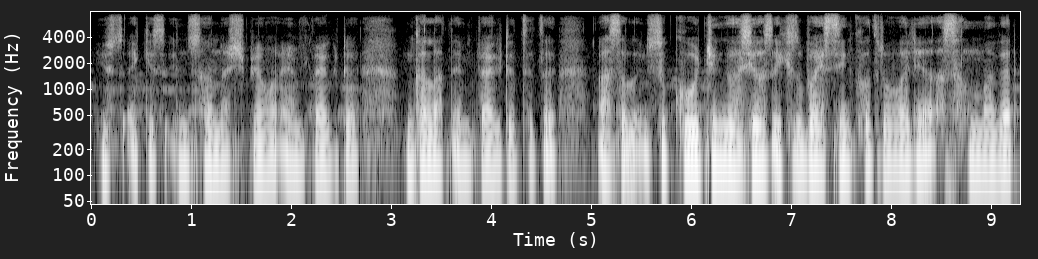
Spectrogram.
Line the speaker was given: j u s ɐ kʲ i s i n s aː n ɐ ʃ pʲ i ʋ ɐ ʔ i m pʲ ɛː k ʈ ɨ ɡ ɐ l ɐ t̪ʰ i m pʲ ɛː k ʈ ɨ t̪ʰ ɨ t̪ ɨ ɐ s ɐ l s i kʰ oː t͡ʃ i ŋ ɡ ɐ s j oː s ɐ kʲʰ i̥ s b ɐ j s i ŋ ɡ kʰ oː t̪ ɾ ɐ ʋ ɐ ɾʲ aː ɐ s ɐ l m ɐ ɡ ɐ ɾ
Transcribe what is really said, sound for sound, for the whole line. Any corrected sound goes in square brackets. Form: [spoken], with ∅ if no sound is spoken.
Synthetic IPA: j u s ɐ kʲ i s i n s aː n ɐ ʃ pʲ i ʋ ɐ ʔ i m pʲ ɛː k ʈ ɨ ɡ ɐ l ɐ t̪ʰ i m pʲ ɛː k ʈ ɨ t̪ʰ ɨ t̪ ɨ ɐ s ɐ l s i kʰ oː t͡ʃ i ŋ ɡ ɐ s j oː s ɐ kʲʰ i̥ s b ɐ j s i ŋ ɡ kʰ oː t̪ ɾ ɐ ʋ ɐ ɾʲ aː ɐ s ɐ l m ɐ ɡ ɐ ɾ

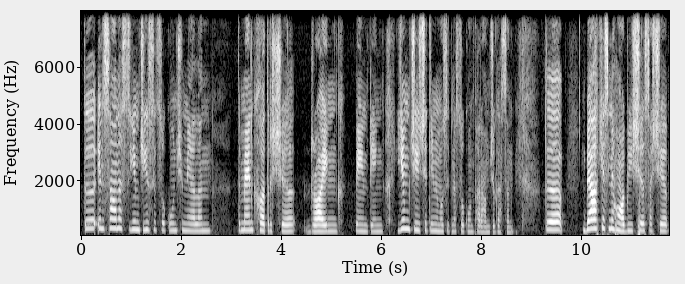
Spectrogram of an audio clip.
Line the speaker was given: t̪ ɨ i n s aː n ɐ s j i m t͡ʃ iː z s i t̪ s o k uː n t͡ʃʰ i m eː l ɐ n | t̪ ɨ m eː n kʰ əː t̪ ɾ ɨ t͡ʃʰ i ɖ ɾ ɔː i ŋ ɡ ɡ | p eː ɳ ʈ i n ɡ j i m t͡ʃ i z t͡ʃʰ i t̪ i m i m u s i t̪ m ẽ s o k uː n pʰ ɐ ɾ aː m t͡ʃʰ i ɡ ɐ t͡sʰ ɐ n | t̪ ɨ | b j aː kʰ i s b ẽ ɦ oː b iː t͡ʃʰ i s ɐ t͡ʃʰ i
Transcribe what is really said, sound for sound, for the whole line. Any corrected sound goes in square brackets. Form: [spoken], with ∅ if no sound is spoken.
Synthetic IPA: t̪ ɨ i n s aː n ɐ s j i m t͡ʃ iː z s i t̪ s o k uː n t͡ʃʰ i m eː l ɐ n | t̪ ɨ m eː n kʰ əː t̪ ɾ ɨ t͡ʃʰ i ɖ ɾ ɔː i ŋ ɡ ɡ | p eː ɳ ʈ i [ŋ] ɡ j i m t͡ʃ [iː] z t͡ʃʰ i t̪ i m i m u s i t̪ m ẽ s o k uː n pʰ ɐ ɾ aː m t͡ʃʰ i ɡ ɐ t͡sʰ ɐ n | t̪ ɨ | b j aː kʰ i s [m] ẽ ɦ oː b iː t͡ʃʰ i s ɐ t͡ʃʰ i

